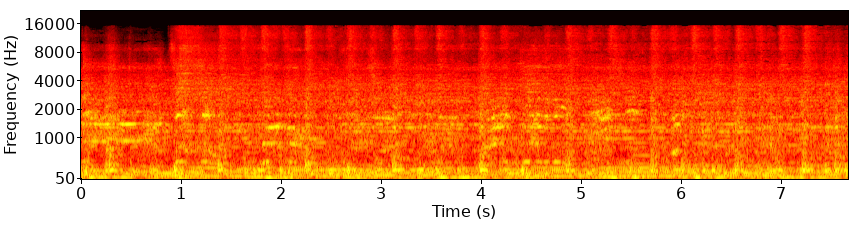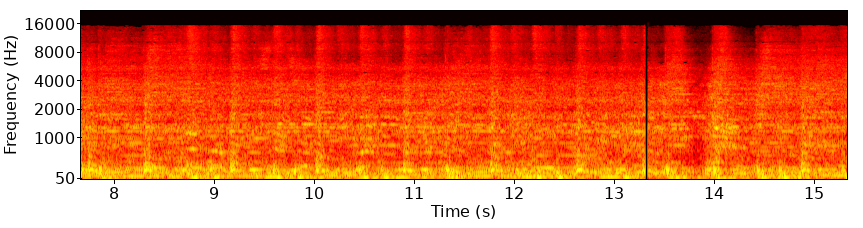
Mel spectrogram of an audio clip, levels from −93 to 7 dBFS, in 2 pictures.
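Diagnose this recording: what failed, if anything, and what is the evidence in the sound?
A CD skip occurred at the playback stage. The laser lost its track and landed on a different turn of the disc's spiral, so the player muted and then resumed reading from the wrong place. In the sound, a silence of roughly 30 ms appears between 13.31 and 13.34 s, after which the audio carries on abruptly from a different point rather than continuing smoothly.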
